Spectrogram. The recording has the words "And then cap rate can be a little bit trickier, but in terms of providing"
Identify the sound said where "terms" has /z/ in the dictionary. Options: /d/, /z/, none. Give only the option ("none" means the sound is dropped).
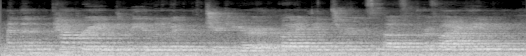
/z/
